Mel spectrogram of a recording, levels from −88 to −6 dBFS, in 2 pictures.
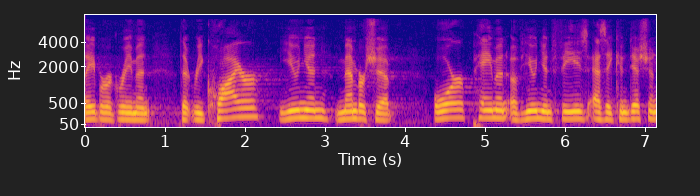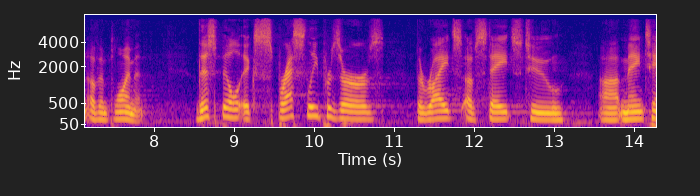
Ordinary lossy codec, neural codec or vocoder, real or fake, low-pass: MP3, 48 kbps; none; real; 7.2 kHz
